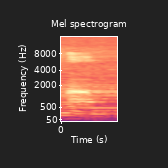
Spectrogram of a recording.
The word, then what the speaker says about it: ma'am: After that, it's ma'am. Rhymes with ham until you leave.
